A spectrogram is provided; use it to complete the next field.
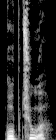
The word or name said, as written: ruptur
